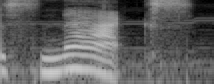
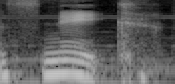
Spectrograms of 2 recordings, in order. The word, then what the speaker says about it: snack: 好啦，那我们来一起学习点心，就是 snacks，千万不要念成 snake。 Snake 就会变成蛇的意思，它的拼法很像，但发音也截然不同，一个是 snack，一个是 snake。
